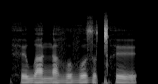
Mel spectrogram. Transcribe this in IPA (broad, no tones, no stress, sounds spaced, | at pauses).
h ø w a ŋ a v o v o z o ǀʰ ø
